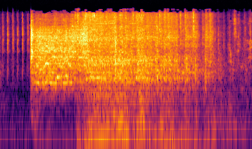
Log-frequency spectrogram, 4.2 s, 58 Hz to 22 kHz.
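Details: Brand-new Mopar big block V8 in a 1967 Dodge Coronet 500 convertible, after a prior no-run from valves not closing fully: starter whirs briefly, then it fires at once and settles into a firm, even run; clean, healthy start.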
